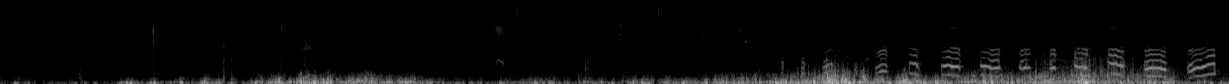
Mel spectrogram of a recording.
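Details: Four-week-old pedigree black Labrador Retriever puppies with their mother, feeding in sunshine; low rustling and suckling-like rumble, then from about eight seconds a run of rapid high squeaky whimpers, several per second.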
